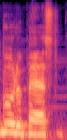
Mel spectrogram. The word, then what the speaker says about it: Budapest: And before anybody says it's actually Budapestt, that's how they pronounce it in Hungary. I'm in America. I speak English. I pronounce it Budapest. It's an accent thing.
